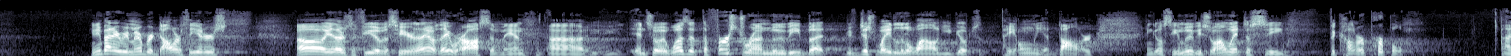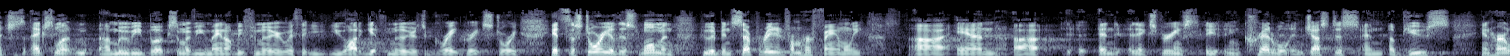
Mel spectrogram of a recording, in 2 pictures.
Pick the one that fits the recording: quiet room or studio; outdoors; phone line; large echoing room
large echoing room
